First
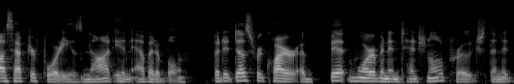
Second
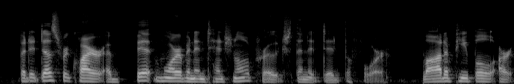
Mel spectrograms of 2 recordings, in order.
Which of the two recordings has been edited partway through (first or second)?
second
